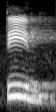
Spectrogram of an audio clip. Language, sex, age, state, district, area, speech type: Hindi, female, 45-60, Rajasthan, Jodhpur, urban, read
